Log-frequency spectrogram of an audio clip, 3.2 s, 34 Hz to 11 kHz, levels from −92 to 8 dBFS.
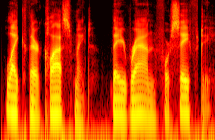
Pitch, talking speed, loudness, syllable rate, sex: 90 Hz, 130 wpm, -20 LUFS, 4.0 syllables/s, male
